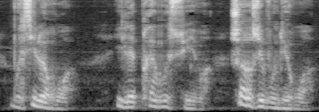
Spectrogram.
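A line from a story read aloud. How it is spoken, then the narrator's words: Exclaiming. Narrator (French): s'écria Gilbert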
